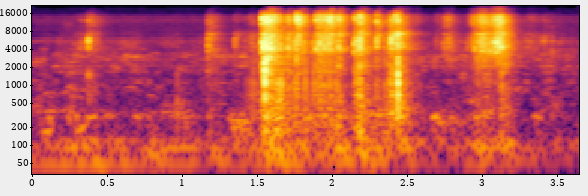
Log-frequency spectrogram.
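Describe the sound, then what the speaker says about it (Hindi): A deck of playing cards being riffle shuffled: a soft fluttering burst of rapid card flicks lasting about a second and a half, followed by a short brushing settle, fairly close and quiet. "So now let's make it more random by giving it another round of riffle shuffle"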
